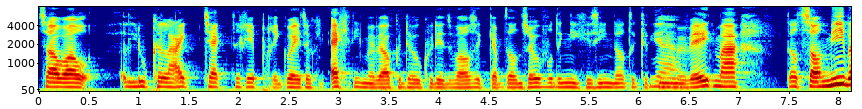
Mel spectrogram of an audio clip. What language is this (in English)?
Dutch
